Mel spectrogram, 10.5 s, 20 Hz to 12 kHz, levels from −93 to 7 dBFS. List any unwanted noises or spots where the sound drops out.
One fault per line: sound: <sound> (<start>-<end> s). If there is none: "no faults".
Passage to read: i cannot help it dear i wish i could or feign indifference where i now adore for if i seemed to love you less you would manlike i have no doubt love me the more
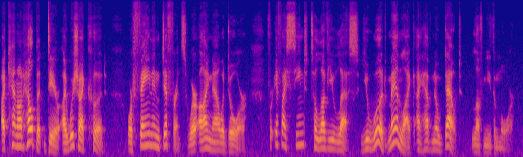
no faults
